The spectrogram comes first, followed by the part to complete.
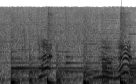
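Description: Water spraying from a fire hose with a steady hiss, over the backing of a children's song with a regular beat. Two swooping, siren-like rise-and-fall tones come about two-thirds of a second in and again near the end.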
